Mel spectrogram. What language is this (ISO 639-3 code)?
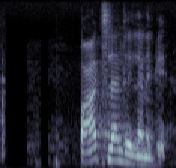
tam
